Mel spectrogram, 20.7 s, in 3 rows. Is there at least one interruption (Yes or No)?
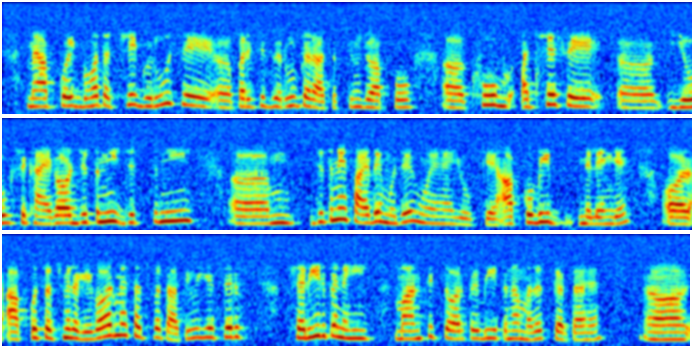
No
